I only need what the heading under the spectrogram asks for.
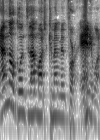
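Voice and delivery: ordinary talk

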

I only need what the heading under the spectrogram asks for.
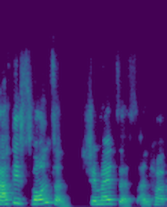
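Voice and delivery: put-on German-accented English. Describing the woman who made this, German accent. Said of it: "why am I doing a German accent?".

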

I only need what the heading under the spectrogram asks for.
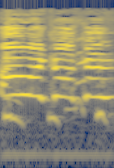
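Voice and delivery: very high, words squeezed through hard laughter. Watching Joe on the bars, laughing hard. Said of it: "my gallbladder hurts too much for this laughing".

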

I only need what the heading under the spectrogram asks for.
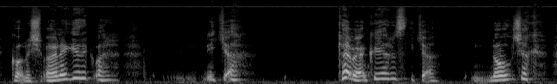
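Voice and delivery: tearful. In a drama scene, answering a partner who wants to talk things over, crying. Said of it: "Ağlıyor musun yoksa?".

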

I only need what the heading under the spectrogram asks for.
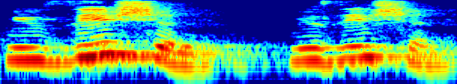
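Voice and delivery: musician with stress on the si syllable. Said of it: "nhấn vào âm tiết ngay trước đó".

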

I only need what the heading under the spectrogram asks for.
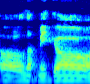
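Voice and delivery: ordinary talk

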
